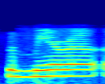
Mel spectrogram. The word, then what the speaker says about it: Zemira: uh is the mirror and on instagram it's samira music v-e-n-i-r-a music yeah z-e you say spell it again z-e-m i music m-u-s-i-c the way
